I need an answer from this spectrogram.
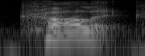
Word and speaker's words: Cailleach: this day to uh kalitch or colic or caliec or calic she's got a lot of pronunciations of her name the modern day i think pronunciation if i'm correct is kalitch and so kaylich is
